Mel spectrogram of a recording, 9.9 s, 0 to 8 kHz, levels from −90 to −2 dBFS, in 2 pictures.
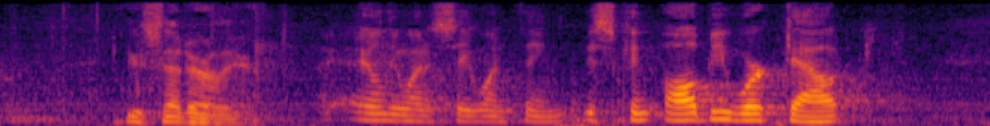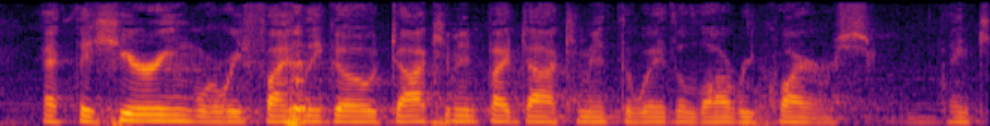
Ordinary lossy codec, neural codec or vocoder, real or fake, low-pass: MP3, 48 kbps; vocoder, 22.05 kHz, 80 mel bands, Vocos; fake; 7.2 kHz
